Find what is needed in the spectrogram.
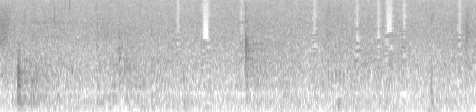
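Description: Near silence with a few faint, sharp clicks and soft shuffling from people moving about, the clearest click just at the start and another a little past a second in.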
